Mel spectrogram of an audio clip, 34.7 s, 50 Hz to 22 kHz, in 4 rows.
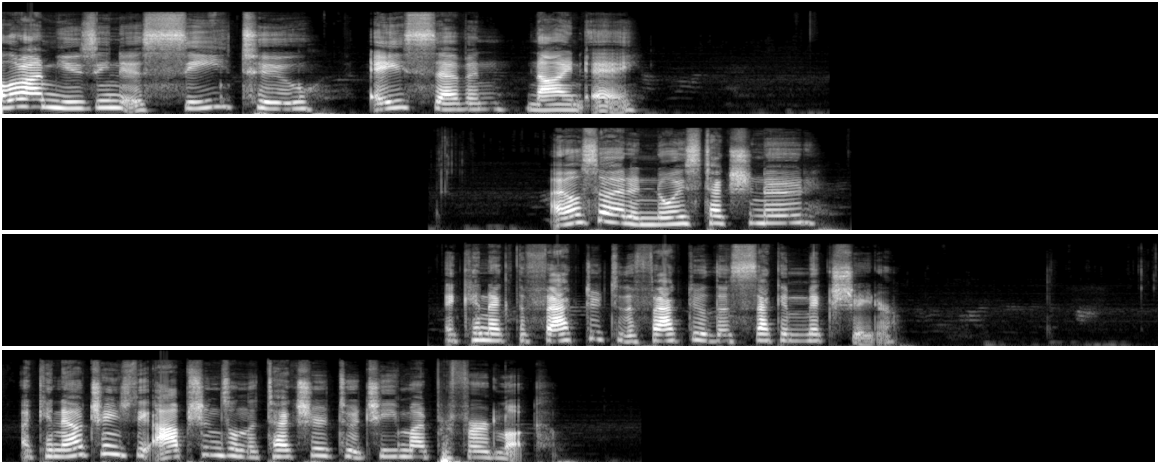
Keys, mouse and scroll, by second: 0.9 c, 1.4 KP_2, 2.3 KP_7, 2.6 KP_9, 10.6 shift+middle click, 12.1 shift+a, 16.5-23.7 drag, 25.4-28.4 scroll down 1, 29.0 click, 29.9 KP_2, 30.2 KP_0, 30.8 Tab, 31.3 KP_5, 32.0 Tab, 32.9 KP_1, 33.6 Tab, 34.0 KP_Decimal, 34.2 KP_2.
